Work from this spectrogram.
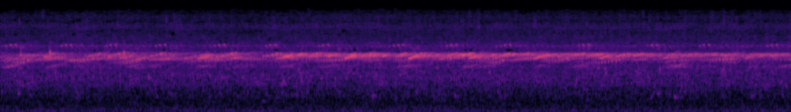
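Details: Frogs at a lake keep up a high, continuous trilling chorus that swells slightly midway, individual calls indistinct within the dense wall of sound.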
